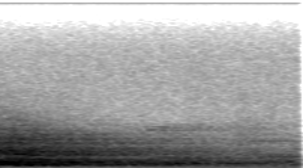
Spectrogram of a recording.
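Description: The tail of a loud karate shout, a kiai or shouted count, ringing out in the echo of a large sports hall and fading steadily away.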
